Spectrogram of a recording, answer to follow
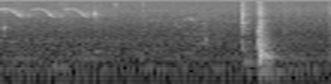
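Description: A small bird chirping outside, a quick run of short falling notes in the first moments. Near the end there is a single short, sharp sound.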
